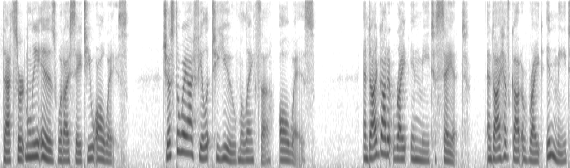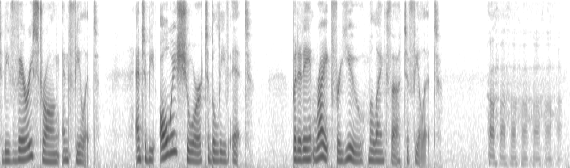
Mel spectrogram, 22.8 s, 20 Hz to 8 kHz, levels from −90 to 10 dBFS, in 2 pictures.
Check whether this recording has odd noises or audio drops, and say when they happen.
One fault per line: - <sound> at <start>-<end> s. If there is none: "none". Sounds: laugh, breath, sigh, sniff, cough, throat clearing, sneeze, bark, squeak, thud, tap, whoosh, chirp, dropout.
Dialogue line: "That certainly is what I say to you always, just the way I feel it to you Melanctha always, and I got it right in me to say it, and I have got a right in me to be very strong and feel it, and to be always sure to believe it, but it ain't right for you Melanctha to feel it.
- laugh at 21.1-22.7 s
